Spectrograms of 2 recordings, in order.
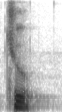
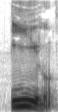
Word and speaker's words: you: Pronunciación, no decir chu, ok, you. A veces sí que el you va a sonar como chu siempre que vaya delante una T.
